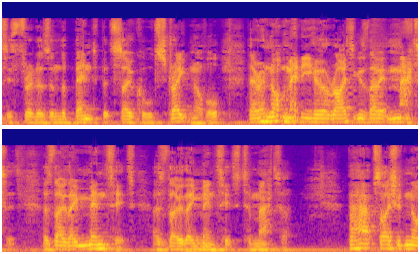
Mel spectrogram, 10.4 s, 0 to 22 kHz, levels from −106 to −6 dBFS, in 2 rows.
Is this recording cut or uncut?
uncut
